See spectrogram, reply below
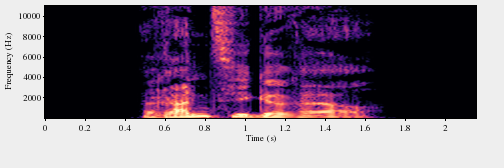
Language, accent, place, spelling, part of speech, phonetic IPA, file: German, Germany, Berlin, ranzigerer, adjective, [ˈʁant͡sɪɡəʁɐ], De-ranzigerer.ogg
- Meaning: inflection of ranzig: 1. strong/mixed nominative masculine singular comparative degree 2. strong genitive/dative feminine singular comparative degree 3. strong genitive plural comparative degree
